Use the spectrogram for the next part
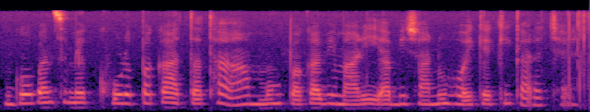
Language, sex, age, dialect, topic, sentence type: Maithili, female, 51-55, Bajjika, agriculture, question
